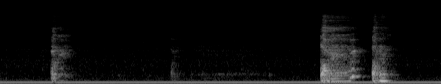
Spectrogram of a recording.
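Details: A coughing fit, combined with allergies: four short cough bursts over about four seconds, the last three close together, against a steady low hum.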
